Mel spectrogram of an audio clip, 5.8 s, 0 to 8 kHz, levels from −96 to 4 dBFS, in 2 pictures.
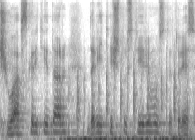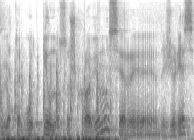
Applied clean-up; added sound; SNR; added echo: none; Knock; -2 dB; none.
